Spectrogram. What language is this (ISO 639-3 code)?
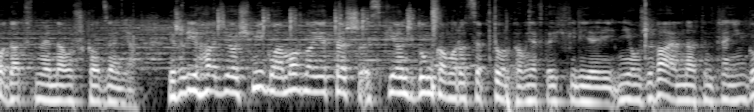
pol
